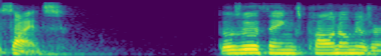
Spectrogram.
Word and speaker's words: polynomials: Poly, P-O-L-Y, no meals, M-I-A-L-S. Polynomials. It's pronounced meals like the food, not miles.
